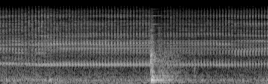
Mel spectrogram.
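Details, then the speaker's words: 1979 Ford F-250 welding truck, key on, engine off, battery at 12.5 V: steady high buzz with fast fine pulsing from the voltage regulator, suspected chattering, not confirmed; running, it charges 13–14 V with the needle fluctuating. "Is that you trying to start it? That's the voltage regulator,"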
